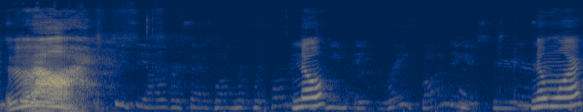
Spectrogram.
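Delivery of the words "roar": a low play roar that's louder; low, loud playful roar. Shown as a demonstration. Mom showing the baby how to roar, playful loud roar. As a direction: growl it to the baby.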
